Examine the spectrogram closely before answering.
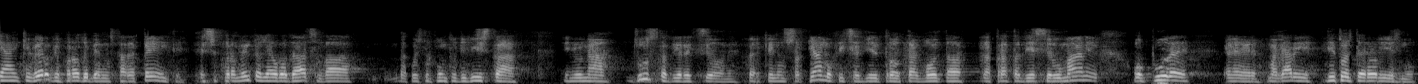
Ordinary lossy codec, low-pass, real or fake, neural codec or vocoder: AAC, 24 kbps; 5.4 kHz; fake; codec, 32 kHz, 1.9 kbps, SNAC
